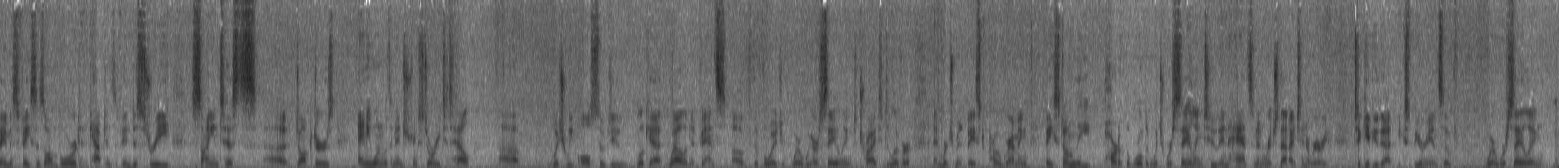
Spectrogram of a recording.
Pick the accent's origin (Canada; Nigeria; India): Canada; Saskatchewan; now in Calgary, Canada; I'm a Saskatchewan born and raised.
